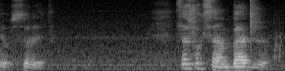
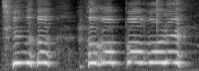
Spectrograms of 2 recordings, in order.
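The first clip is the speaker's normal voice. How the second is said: a much higher sorceress casting a curse; witch voice; 10 semitones higher, 3 dB louder than usual. Acted. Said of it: "je vais faire cette voix en fait".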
